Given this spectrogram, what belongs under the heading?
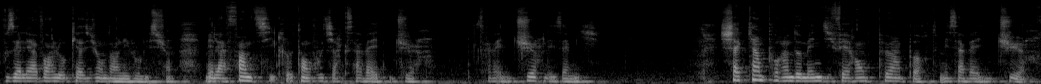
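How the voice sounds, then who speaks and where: Soft-spoken and very deep, a woman's voice with vocal fry and ordinary pitch variation moves at a moderate pace with long, frequent pauses, and the room echo is audible. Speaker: tarot reader. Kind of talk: tarot reading. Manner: halting.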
